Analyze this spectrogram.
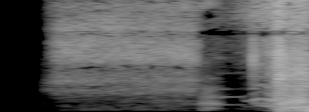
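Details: The speaker's own mechanical ventilator, heard while he talks: a soft, steady airy hiss lasting under a second, then a brief pause and a louder rush of air.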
